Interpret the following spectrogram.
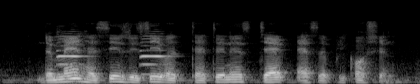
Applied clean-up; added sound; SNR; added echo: none; Wind instrument, woodwind instrument; 5 dB; none.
